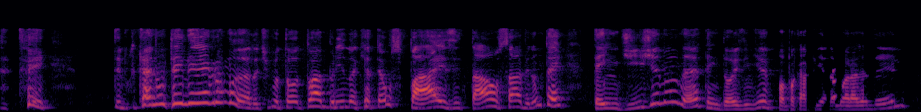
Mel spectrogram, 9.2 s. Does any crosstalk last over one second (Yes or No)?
No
